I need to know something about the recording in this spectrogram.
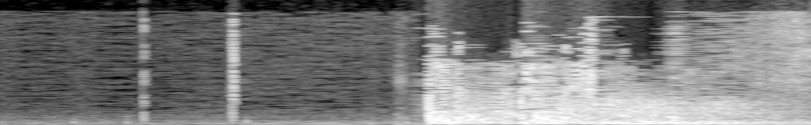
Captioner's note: gunshots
